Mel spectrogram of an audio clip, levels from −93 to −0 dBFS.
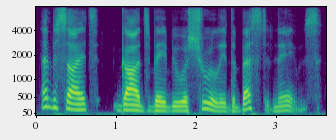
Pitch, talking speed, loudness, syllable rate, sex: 140 Hz, 165 wpm, -18 LUFS, 5.0 syllables/s, male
